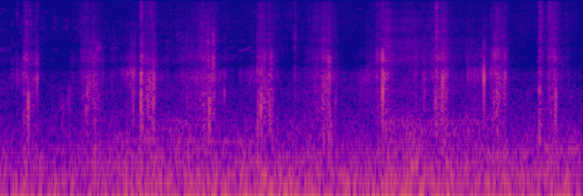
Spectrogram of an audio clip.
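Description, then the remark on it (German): Steady footsteps crunch along at an unhurried walking pace, fairly soft, each step a brief gritty crackle over a quiet outdoor hush with no one speaking. “Du kannst vielleicht meine Schritte hören.”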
